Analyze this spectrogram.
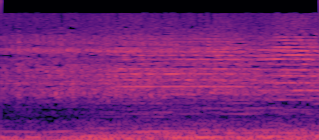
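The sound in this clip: Steady low engine rumble of a car trailing a taxi cab through downtown Los Angeles, loud and even throughout with no voices.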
